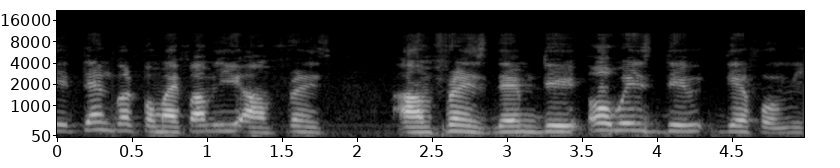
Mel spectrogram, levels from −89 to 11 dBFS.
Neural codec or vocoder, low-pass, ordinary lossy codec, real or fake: vocoder, 22.05 kHz, 80 mel bands, WaveNeXt; none; none; fake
